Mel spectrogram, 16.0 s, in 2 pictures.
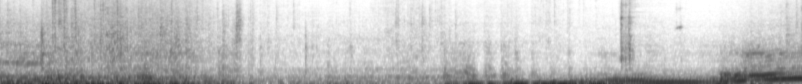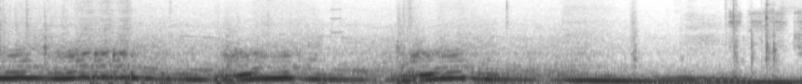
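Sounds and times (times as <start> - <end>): rally car engine revving: 4.5 - 16.0.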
